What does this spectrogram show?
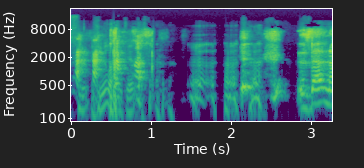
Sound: chuckles

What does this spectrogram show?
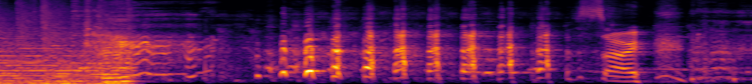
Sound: laughing

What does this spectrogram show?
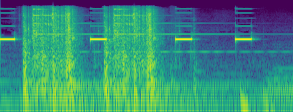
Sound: beeping

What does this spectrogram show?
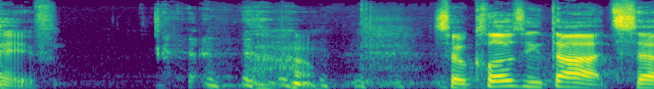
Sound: laughs

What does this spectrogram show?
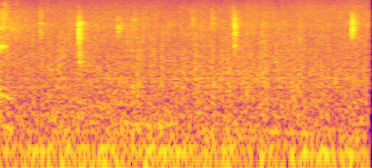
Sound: rain pounding

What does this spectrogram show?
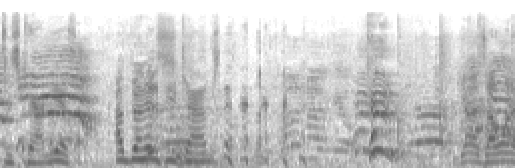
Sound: chuckles

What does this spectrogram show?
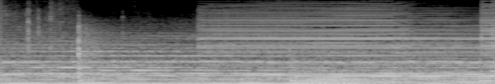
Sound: alarm siren

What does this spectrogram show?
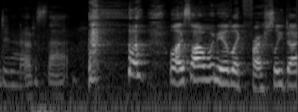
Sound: chuckles

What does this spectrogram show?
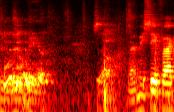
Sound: chuckling

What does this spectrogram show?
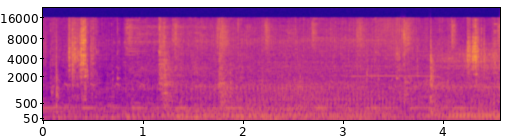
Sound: motorbike rumbling

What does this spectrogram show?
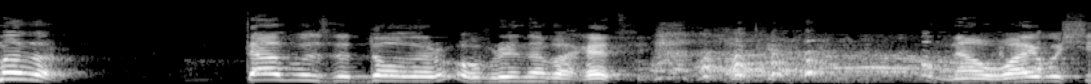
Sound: audience laughs

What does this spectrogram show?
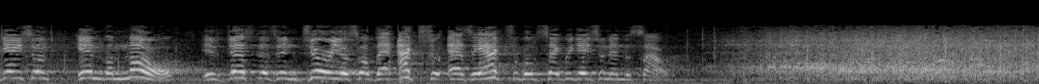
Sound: applause

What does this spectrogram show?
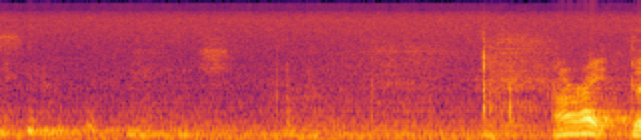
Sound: giggling

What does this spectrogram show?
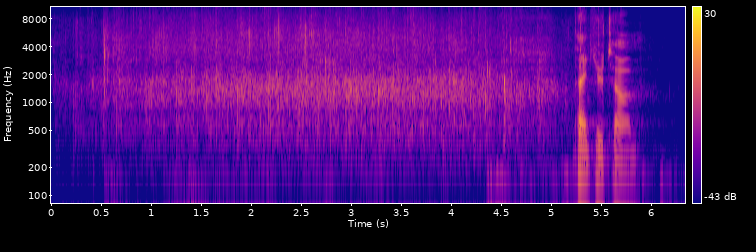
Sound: applause

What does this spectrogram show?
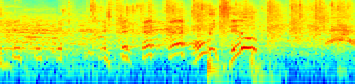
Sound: audience claps

